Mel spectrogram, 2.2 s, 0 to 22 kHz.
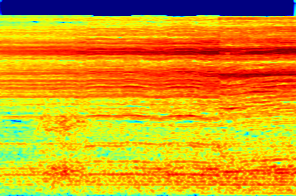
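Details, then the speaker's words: Porsche 3.2 Carrera door window regulator motor tested after reassembly: high, steady electric whir that climbs a little in pitch as it runs freely; it works, though the owner thinks it might still be a little slow; normal power window motor run. "sounds like it's getting better i think that sounds pretty good all right well i think it's going to be fine it might be a little slow still i'm not really sure but i think it's going to work"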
